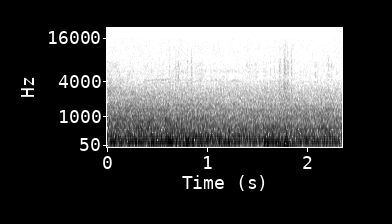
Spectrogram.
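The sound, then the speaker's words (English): Car traffic heard from a vehicle driving on a busy road: a steady, low engine and road rumble throughout, with no talk over it. “Sorry, this guy was trying to cut me off here. Yes, that's right. I'm in traffic, folks.”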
